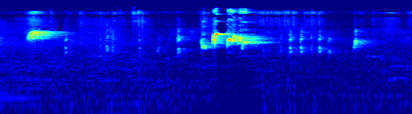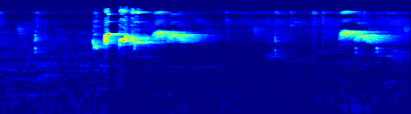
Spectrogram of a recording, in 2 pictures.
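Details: Red-whiskered bulbul, a flock leader newly separated from an aviary, in competitive singing: loud, warbled, falling phrases with short bursts between them, about four phrases in twelve seconds, faint clicks and low background rumble.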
